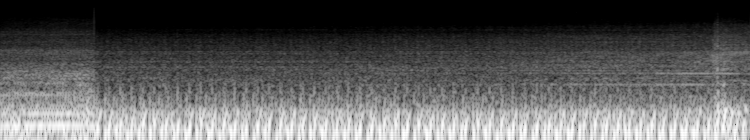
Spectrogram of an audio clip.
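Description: A motorcycle engine idles with a low throb.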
